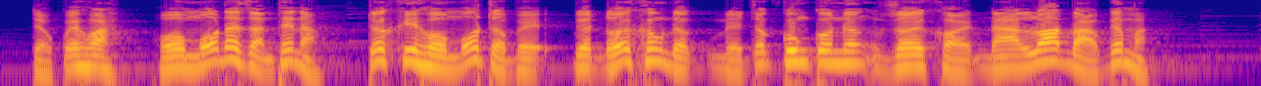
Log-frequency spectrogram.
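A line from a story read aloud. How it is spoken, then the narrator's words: Angry. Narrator (Vietnamese): Phí Thiên Cửu tức giận nói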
